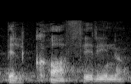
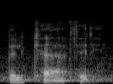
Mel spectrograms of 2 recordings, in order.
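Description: First: The long vowel after k stays an open a. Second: The long vowel after k is tilted toward e. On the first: "نه" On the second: "کسائی هم همینطور اماله کرده"

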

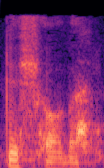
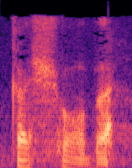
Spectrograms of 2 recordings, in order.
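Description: First: The first syllable has the vowel i. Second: The first syllable has the vowel a. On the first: This is the widely known reading. "به کسر الغین" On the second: This is a reading used by some reciters. "به فتح الغین"

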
